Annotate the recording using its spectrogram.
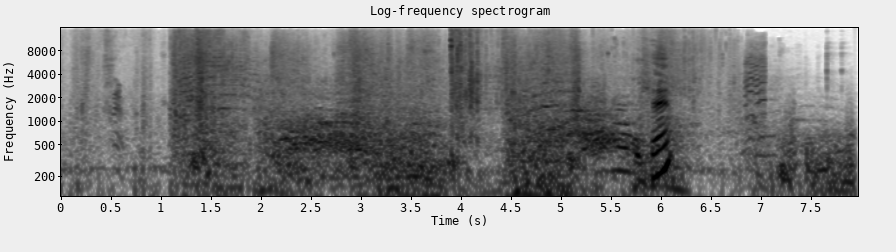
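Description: A knife tears through thick hide.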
